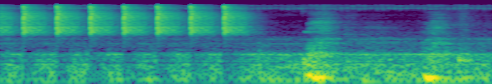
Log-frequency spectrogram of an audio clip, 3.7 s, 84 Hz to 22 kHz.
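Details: Shockwave therapy on an adult's painful points at an orthopaedic clinic, about 3,000 shots, intensity lowered for pain: seven sharp snapping pulses at about four per second, then low groans; shockwave device firing.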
